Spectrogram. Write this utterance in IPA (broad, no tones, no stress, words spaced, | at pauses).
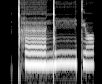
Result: ǀʰɜː ŋ͡ǀiːtʲɔ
